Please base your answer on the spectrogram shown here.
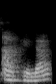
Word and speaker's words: Angela: here I'm Colombian so the real pronunciation of my name is Angela because we speak Spanish back home SOA I use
